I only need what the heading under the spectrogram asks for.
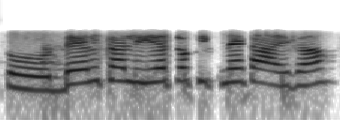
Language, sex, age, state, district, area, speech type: Urdu, male, 45-60, Maharashtra, Nashik, urban, conversation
